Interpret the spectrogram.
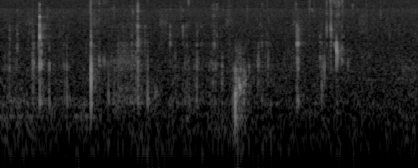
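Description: Faint chewing of a slice of stuffed pizza, close up: scattered soft mouth clicks and smacks, the loudest about three and a half seconds in.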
